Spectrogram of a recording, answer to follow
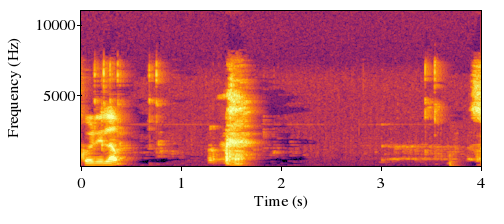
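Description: A few faint computer mouse clicks during screen work, between brief bits of speech, with a short breathy sound about a second and a half in.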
